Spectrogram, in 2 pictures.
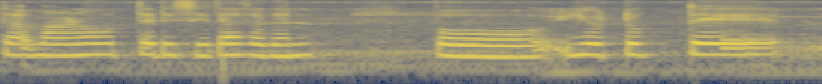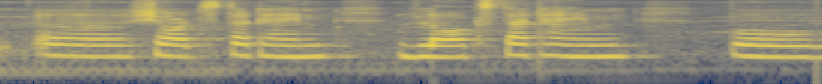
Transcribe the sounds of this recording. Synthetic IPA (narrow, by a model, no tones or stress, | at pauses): t̪əmaɽ̃ũt̪ed̪isit̪asəɡən | pojuːʈjuːbt̪e | ɕɔɾʈst̪aʈʰain | blɔːɡst̪aʈʰain | po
